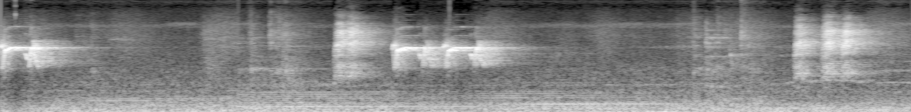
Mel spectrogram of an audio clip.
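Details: Sooty-headed bulbul singing in the morning around five o'clock, loud and persistent: short bursts of harsh, bright chirps spaced a few seconds apart, over a steady high background tone and faint low rumble.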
